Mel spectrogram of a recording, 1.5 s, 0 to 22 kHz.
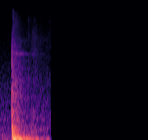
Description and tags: Hahn Kick
One sound taken from the 'Microblocks, vol.1' percussive found sound sample-pack. The sample-pack features 135 unique field recordings culled from the ordinary soundscapes of Santa Cruz, CA.
ambience, city, field-recording, kick-drum, noise, sample-pack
